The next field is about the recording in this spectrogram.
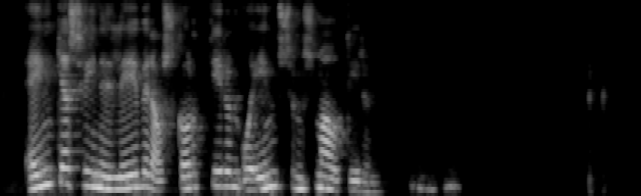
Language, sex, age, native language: Icelandic, female, 50-59, Icelandic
